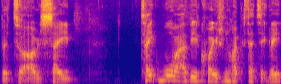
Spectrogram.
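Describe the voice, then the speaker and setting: A man speaks at a very fast pace with a British accent. His pitch varies in an ordinary way. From England. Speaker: investment commentator. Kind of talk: podcast interview. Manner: halting, repeated words.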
